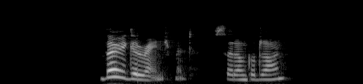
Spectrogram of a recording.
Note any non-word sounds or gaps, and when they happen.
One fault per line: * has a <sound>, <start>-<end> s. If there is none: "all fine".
all fine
